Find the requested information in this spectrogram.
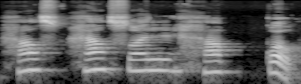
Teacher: حصل حق، دیکھیے صاد ساکن ہے اور اس سے پہلے لیٹر پہ زبر ہے، فتحہ ہے تو یہ کافی موٹا ادا ہوگا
